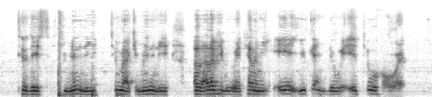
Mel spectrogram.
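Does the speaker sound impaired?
Yes: cerebral palsy; present from birth.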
